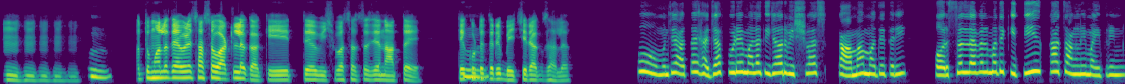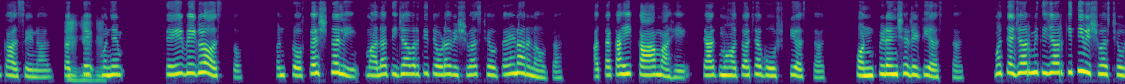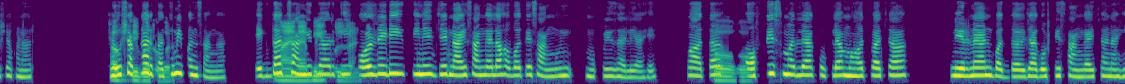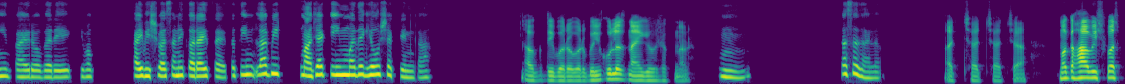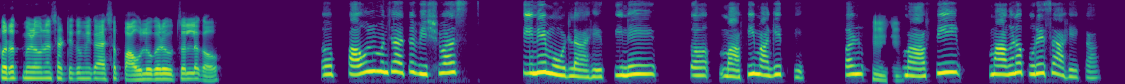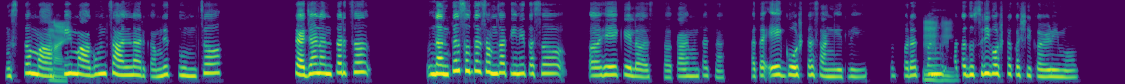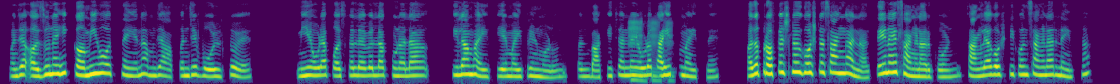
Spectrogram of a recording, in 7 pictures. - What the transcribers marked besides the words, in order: in English: "पर्सनल-लेव्हलमध्ये"; in English: "प्रोफेशनली"; in English: "कॉन्फिडेन्शियलिटी"; in English: "ऑलरेडी"; in English: "ऑफिसमधल्यां"; in English: "पर्सनल-लेव्हलला"; in English: "प्रोफेशनल"
- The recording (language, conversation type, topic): Marathi, podcast, एकदा विश्वास गेला तर तो कसा परत मिळवता?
